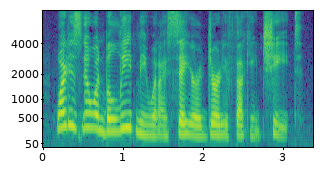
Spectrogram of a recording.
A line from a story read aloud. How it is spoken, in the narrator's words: Jensen howls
